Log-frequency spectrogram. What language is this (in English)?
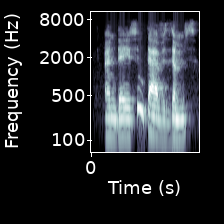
Kabyle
